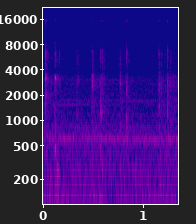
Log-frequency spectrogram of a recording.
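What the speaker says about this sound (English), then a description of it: "I'll go ahead here and start typing." Fingers type steadily on a computer keyboard, a rapid run of light irregular clicks and taps heard close up with no talking.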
